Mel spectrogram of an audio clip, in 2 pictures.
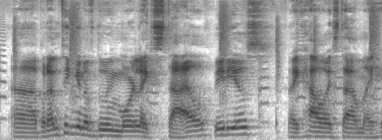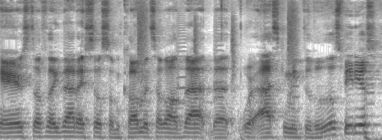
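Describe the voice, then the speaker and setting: Seated and chatting to camera, a young Dominican YouTuber rambles along with lots of fillers and restarts. His voice sits at a medium pitch with a fairly bright tone, and his accent is Dominican Spanish.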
